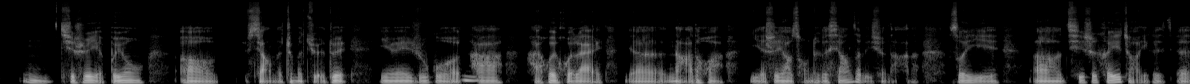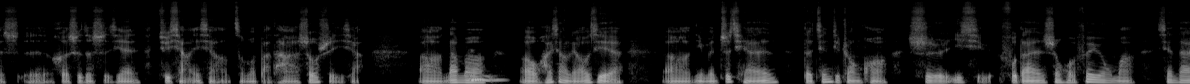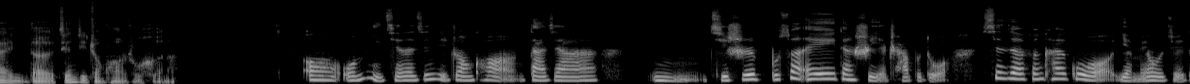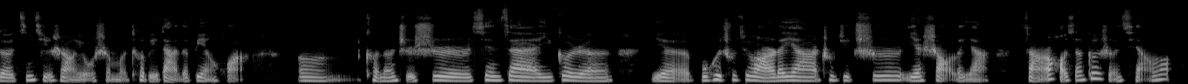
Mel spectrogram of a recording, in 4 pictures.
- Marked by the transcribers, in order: none
- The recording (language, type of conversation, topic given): Chinese, advice, 伴侣分手后，如何重建你的日常生活？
